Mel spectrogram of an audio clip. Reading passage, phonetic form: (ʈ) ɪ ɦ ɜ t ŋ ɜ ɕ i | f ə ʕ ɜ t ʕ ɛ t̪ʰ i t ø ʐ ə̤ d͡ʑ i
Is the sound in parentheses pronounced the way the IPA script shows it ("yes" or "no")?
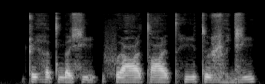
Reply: yes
